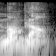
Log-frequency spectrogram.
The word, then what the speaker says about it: Mont Blanc: So, Mount Blanc in French is pronounced le Mont Blanc. Do not pronounce the final T on Mont or the final C on Blanc. Le Mont Blanc.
